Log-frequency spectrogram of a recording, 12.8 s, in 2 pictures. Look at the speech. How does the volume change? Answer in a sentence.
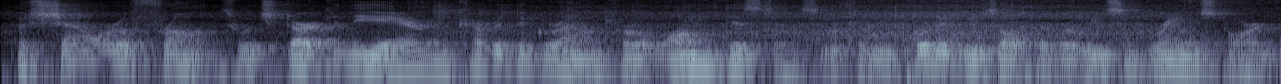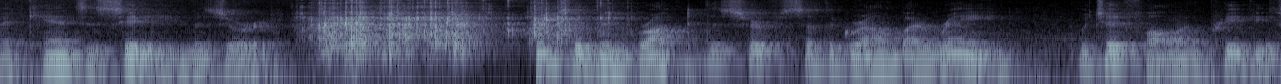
The volume of the speech stays about the same.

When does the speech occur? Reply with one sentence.
The speech can be heard from 0.1 to 7.9 s and from 9.1 to 12.7 s.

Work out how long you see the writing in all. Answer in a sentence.
You can't hear the writing here.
